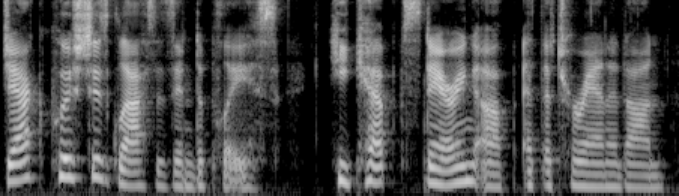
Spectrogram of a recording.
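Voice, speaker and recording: Female storytime reader, highly varied intonation, dramatic and clearly phrased delivery for young listeners. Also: animated, normal speed. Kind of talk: expressive scripted storybook narration for children.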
